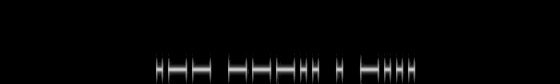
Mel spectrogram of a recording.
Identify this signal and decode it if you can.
Morse code, heard as a keyed tone, about 20 wpm, 700 Hz. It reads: W8EB
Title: USA Call Signs - 4 Characters - Repeated 2x - 20wpm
